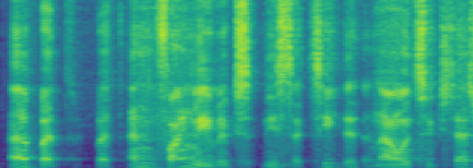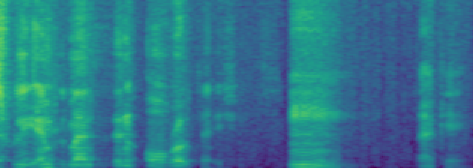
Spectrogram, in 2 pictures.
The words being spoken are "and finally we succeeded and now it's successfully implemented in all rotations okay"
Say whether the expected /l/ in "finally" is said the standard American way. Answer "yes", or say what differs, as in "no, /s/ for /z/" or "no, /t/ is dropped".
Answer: no, /w/ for /l/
